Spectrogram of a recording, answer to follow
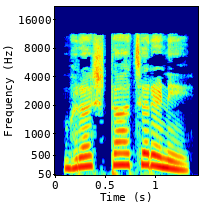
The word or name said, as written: ಭ್ರಷ್ಟಾಚರಣೆ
